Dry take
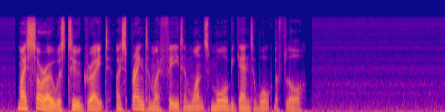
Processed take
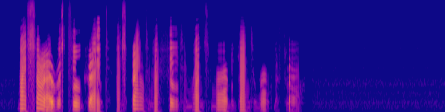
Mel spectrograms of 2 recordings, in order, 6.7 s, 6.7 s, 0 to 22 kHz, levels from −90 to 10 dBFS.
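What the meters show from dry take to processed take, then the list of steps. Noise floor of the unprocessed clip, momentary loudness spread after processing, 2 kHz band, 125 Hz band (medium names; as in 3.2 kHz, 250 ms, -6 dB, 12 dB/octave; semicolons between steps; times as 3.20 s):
-49 dBFS, 20 LU, -5.0 dB, -18.5 dB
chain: cabinet simulation 230–6700 Hz, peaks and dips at 360 Hz +6 dB, 1.2 kHz +7 dB, 3.5 kHz +4 dB; peak limiter -5.5 dBFS, peak gain reduction 7 dB; spectral gate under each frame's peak -30 dB strong; Chebyshev shaper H 3 -9 dB, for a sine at -5 dBFS; trim -2.5 dB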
